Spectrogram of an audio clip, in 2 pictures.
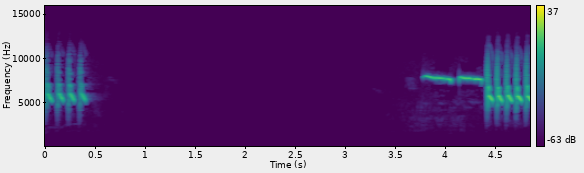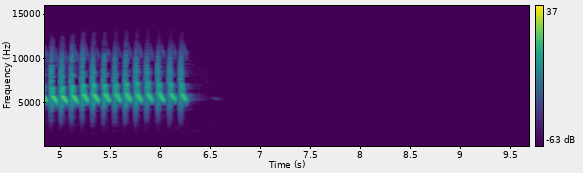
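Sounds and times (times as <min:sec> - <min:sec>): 
Eurasian blue tit singing: 0:00.0 - 0:00.6, 0:03.6 - 0:06.4.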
